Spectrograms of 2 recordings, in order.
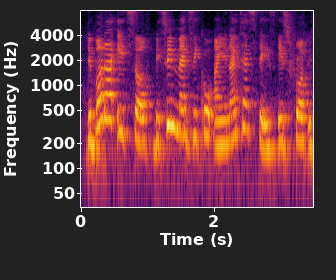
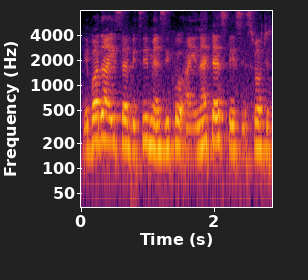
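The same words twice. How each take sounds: First: It is read clearly with lively, varied pitch. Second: It is read in a flat, monotone voice. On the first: The speaker calls it right. "See how I read it very clearly" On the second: The speaker calls it wrong. "if you read in a monotone, it's going to be very boring. Just imagine reading like this"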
